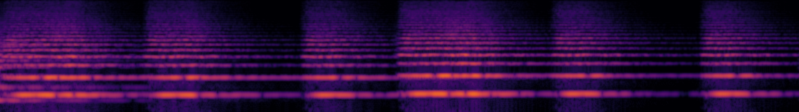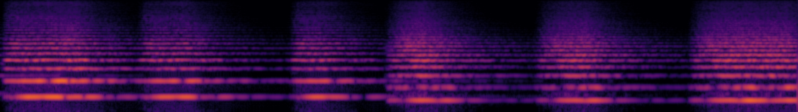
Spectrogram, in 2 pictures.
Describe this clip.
Orchestral Strings
Electronic violin sound, short stabs, unprocessed, slightly tweaked from a Garageband preset.
strings, electronica, synth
